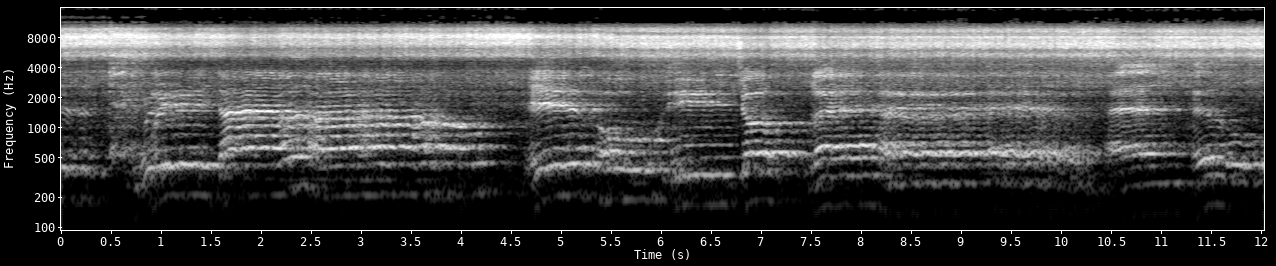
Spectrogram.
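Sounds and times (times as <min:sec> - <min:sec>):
men singing gospel song: 0:00.0 - 0:12.0.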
